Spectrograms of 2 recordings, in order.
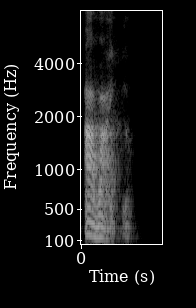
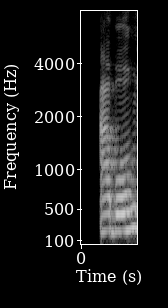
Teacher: el primer sonido con el que empieza la palabra no lo dice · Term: omisión de ataque silábico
